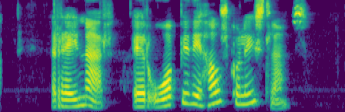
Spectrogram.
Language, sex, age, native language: Icelandic, female, 40-49, Icelandic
